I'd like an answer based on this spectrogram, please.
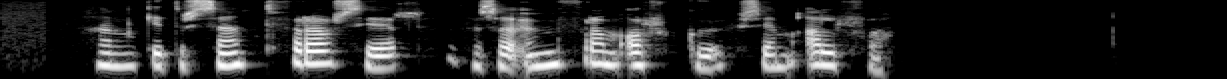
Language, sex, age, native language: Icelandic, female, 40-49, Icelandic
